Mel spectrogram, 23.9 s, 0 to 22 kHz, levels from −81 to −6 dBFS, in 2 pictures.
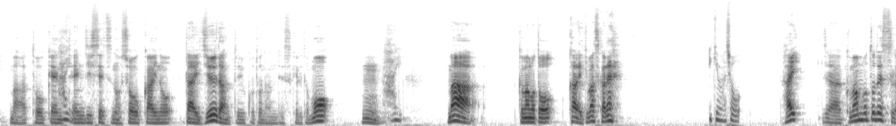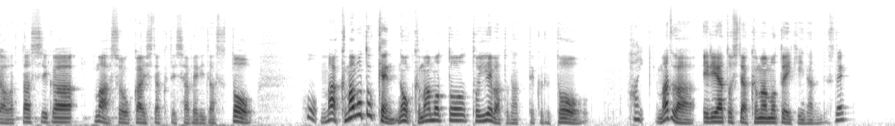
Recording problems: uneven, jittery; strongly; from 4 to 21 s

